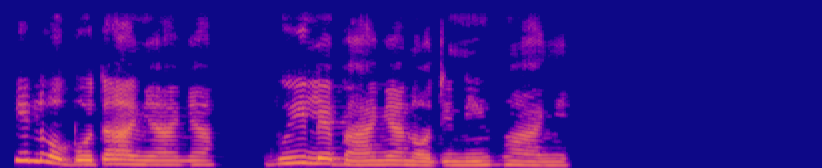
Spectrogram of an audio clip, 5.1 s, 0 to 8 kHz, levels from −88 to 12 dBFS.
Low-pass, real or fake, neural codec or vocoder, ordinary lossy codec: 7.2 kHz; real; none; none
